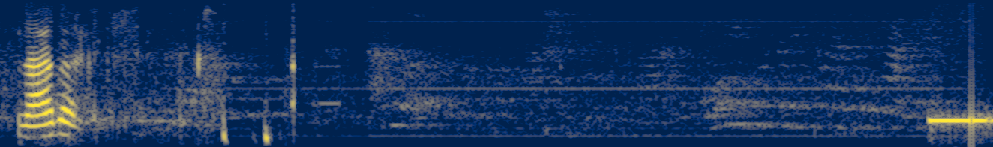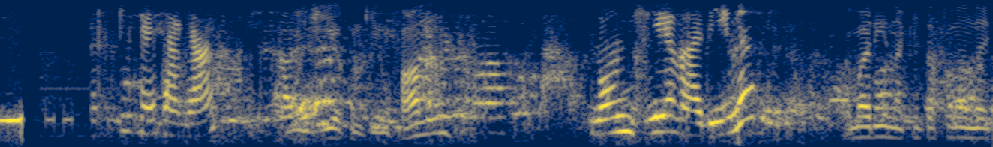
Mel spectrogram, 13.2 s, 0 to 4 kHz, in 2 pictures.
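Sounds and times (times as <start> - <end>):
speech: 0.1 - 0.9, 7.6 - 13.2
telephone ring tone beep on a line while a call is transferred: 6.2 - 6.8.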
